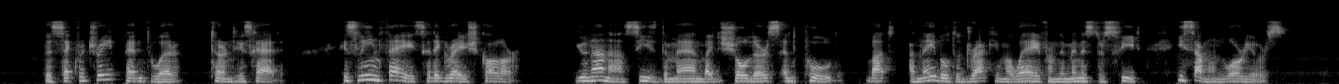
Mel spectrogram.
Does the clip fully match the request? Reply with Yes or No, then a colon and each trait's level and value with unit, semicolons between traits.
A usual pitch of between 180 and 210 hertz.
No: medium, 145 Hz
